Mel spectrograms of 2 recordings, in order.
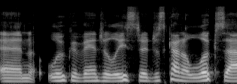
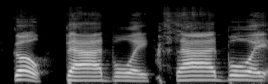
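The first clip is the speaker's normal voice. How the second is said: very slow, loud, drawn-out teasing taunt; 2 semitones higher, 6 dB louder than usual. Retelling how a player taunted an opponent after a penalty: Luke Evangelista taunting. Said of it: "and he goes".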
